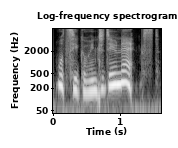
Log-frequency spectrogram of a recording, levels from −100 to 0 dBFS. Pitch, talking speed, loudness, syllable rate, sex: 215 Hz, 220 wpm, -14 LUFS, 4.0 syllables/s, female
